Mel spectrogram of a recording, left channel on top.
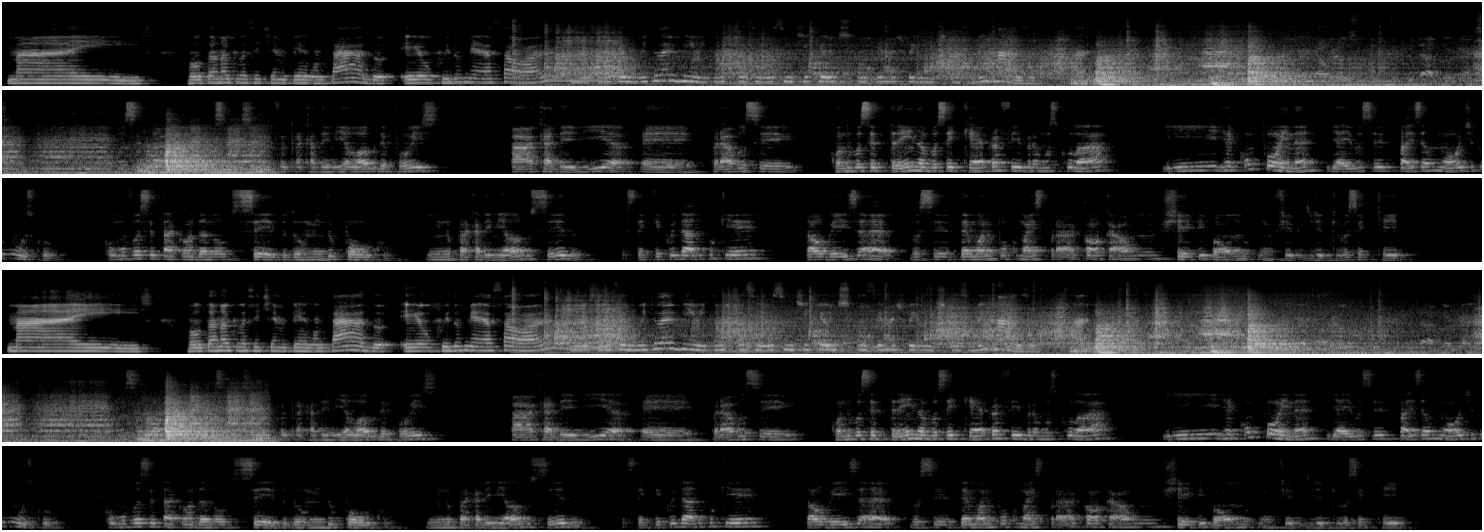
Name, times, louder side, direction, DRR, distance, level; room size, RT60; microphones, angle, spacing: voice 1, 0.0-1.5 1.9-10.4 10.7-11.0, right 3 dB, 85° right, 0.8 m, -31 dB
sound 1, 5.1-17.5, right 2 dB, 65° right, 1.4 m, -27 dB
voice 2, 11.6-12.3 12.7-15.0 15.5-19.2 19.9-22.8 23.1-25.9 26.4-30.1 30.6-33.5 33.8-35.4 35.8-37.2 37.6-43.6, left 1 dB, 30° left, 1.2 m, -35 dB
11.5 x 10.5 x 2.5 m
head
